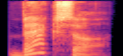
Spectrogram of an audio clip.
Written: backsaw

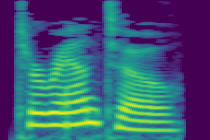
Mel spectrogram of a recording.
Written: taranto

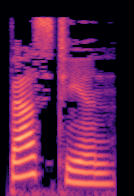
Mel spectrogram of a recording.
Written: bastien

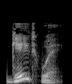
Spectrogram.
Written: gateway

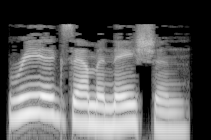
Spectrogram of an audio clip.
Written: re-examination

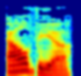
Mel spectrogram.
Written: alyvia

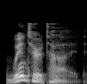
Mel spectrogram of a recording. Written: wintertide

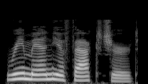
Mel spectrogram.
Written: remanufactured

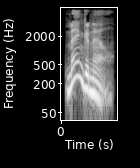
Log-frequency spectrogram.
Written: mangonel

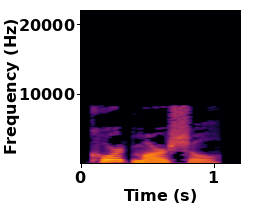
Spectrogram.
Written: court-martial

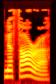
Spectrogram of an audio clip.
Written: nathara

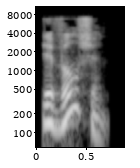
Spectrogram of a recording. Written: evulsion

